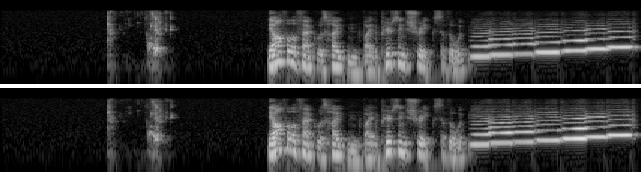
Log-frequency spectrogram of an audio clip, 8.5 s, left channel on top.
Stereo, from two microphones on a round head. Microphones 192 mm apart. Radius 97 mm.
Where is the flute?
75° right (ahead or behind), 1.5 m.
